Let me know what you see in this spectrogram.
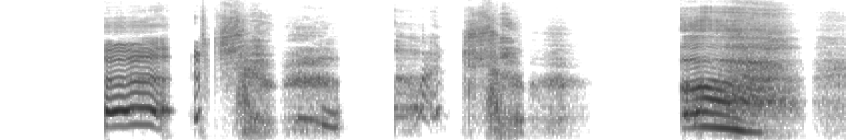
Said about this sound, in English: But isn't it funny how we automatically do that when someone sneezes? It's some kind of superstition, isn't it?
